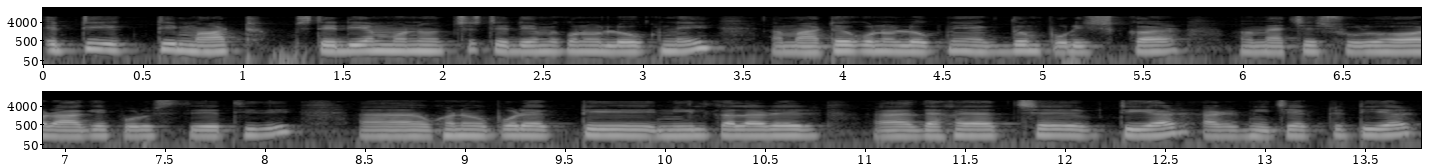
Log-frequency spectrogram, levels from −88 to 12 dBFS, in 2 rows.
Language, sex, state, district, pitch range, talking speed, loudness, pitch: Bengali, male, West Bengal, North 24 Parganas, 135-150 Hz, 170 wpm, -31 LUFS, 145 Hz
